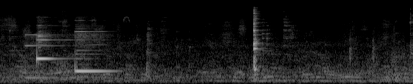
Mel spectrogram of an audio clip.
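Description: Mobile phone's incoming-message alert: a two-note chime, a high note then a lower one. A single sharp clink follows about two and a half seconds in.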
